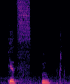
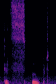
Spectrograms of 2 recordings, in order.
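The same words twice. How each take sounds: First: Said in the usual way. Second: Unvoiced whisper of get spooked. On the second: Shown as a demonstration. Streamer teases chat in a spooky whisper. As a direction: breathe it out like a ghost.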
